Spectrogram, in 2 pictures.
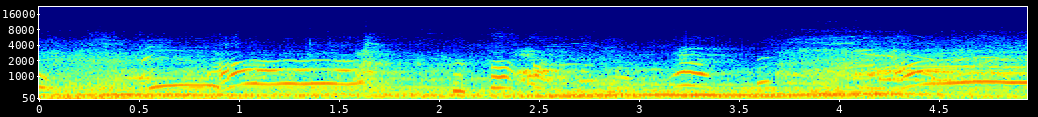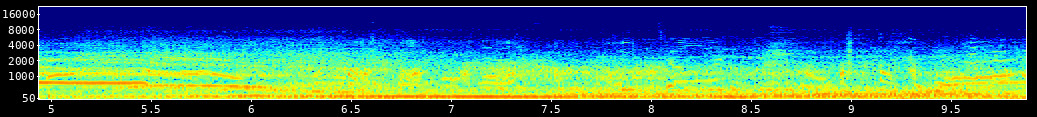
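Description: Young riders shout and chatter nearby with excitement.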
